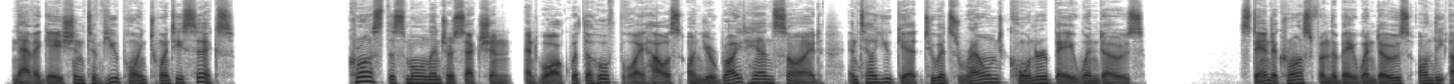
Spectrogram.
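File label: English US, commentary, neutral; Kommentar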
